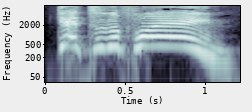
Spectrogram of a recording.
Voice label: arrive plane, teen girl, survivor voice; source engine; left 4 dead 2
